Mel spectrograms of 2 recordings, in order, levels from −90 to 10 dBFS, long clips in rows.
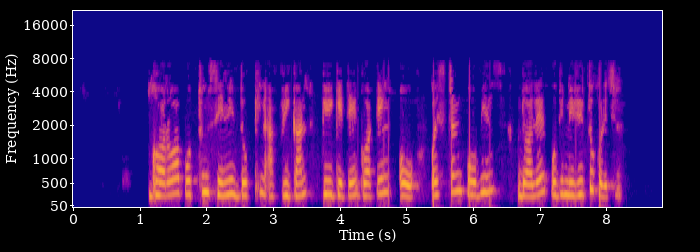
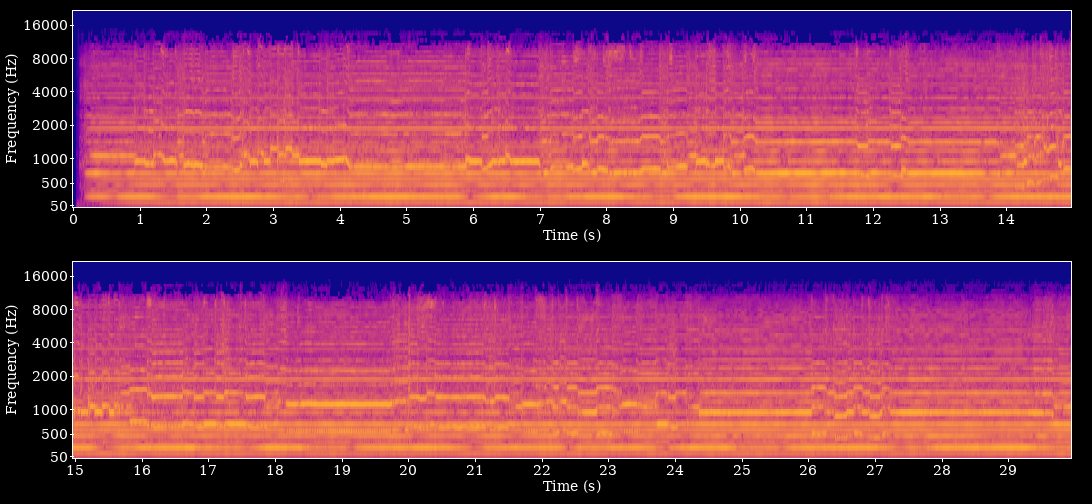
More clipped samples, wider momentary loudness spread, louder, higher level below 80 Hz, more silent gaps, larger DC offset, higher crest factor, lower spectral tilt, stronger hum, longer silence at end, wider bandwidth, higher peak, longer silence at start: neither; first, 6 LU vs 2 LU; second, -16 LUFS vs -10 LUFS; about the same, -52 dBFS vs -56 dBFS; neither; neither; about the same, 14 dB vs 10 dB; first, -5.5 dB/octave vs -4 dB/octave; neither; first, 0.6 s vs 0 s; second, 7.4 kHz vs 12.5 kHz; about the same, -2 dBFS vs 0 dBFS; first, 1.15 s vs 0.1 s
